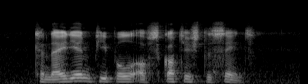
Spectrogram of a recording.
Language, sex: English, male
